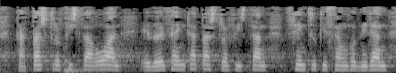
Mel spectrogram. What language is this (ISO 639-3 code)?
eus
